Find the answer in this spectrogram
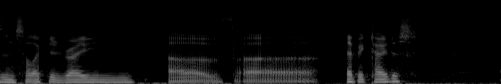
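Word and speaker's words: Epictetus: selected writing of uh epic Titus uh or epicus I think epic tetus is how you say his name um but yeah I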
